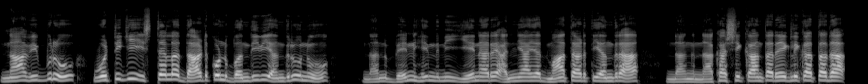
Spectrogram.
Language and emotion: Kannada, angry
